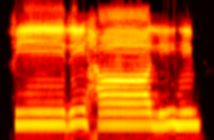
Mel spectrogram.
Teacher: را کے نیچے زیر ہے، را کو باریک پڑھنا ہے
